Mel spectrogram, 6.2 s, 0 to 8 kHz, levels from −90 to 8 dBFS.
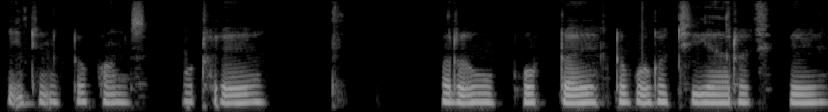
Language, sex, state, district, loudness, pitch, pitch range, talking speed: Bengali, male, West Bengal, Paschim Medinipur, -36 LUFS, 180 Hz, 175-185 Hz, 95 wpm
